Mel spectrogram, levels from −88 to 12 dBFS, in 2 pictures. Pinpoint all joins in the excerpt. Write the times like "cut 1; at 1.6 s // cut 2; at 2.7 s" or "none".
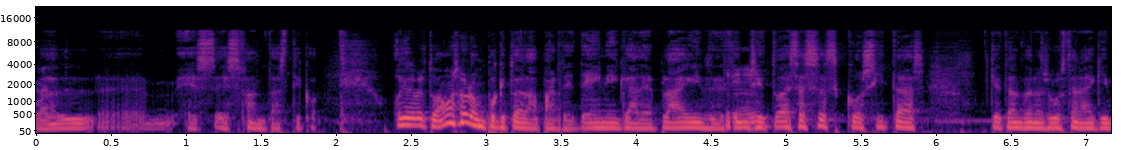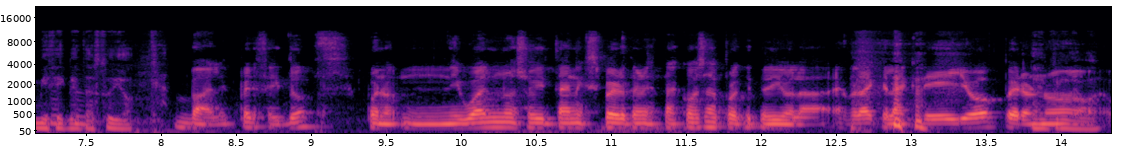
cut 1; at 8.0 s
